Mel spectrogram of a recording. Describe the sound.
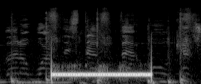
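A single loud, steady telephone tone lasting about one second while a call is being placed, with brief voices talking just before and after it.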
